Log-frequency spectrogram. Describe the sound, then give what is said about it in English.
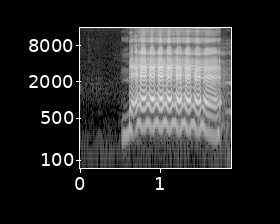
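A person imitates a sheep's bleat: one loud, wavering 'baaa' held for about a second with a quick rhythmic quaver, then silence. “She stopped to pet the sheep. The sheep. The sheep that made a sound.”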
